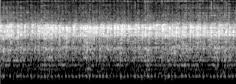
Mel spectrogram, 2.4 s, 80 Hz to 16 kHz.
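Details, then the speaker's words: Johnson 20 hp outboard running with the hood on; fast, hissy chattering rub like "chick chick" from the top, suspected loose spring chattering: spring chatter rubbing noise. "It's almost like I hear something weird sound, kind of chattery, rubbing, chick, chick, chick, chick, chick, chick, you know. It's not coming out of there. It sounds like it's coming up here. I think that noise is coming from the spring in there, just"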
